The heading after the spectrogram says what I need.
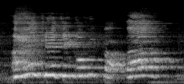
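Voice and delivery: put-on cheerful child greeting dad; happy welcome. Child glad dad is home, cheerful welcome. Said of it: "en vez de decir".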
